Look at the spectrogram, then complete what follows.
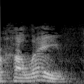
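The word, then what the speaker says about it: chalev (חֵלֶב): So this Hebrew word can be pronounced chalav, milk, or chalev, fat.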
